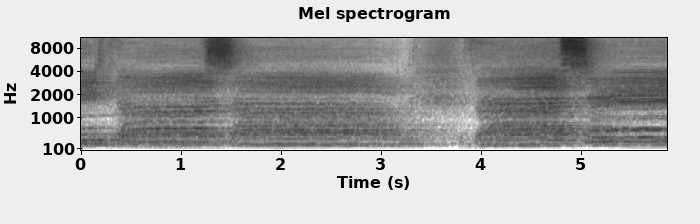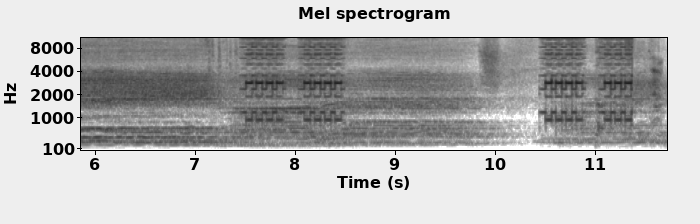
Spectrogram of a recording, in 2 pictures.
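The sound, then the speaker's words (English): A telephone bell rings in two short double bursts near the end, bright, over a steady bed of sustained background music. “Love, the phone got lost in my bag. Oh, of course I wasn't ignoring it.”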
